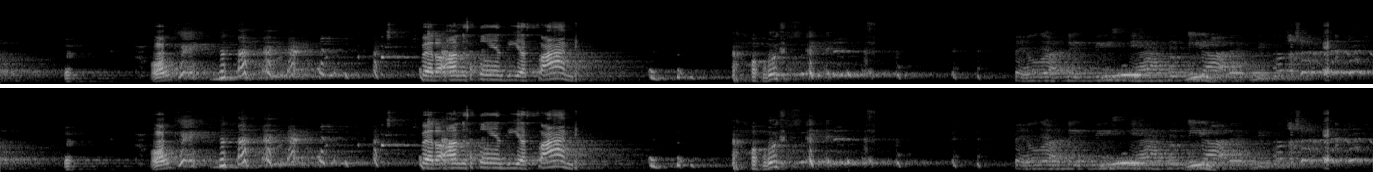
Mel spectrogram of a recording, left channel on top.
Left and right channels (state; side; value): normal; both; correlation 0.64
